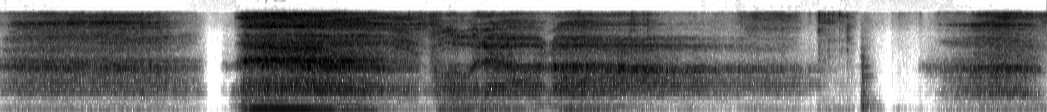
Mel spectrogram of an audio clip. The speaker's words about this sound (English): And we just did the first one. That is breath.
